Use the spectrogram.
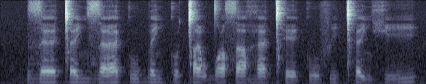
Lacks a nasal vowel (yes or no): yes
